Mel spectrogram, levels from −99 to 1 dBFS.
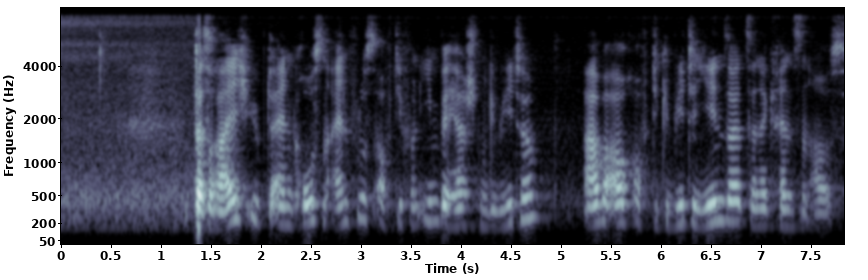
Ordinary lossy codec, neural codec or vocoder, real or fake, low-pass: none; none; real; 7.2 kHz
